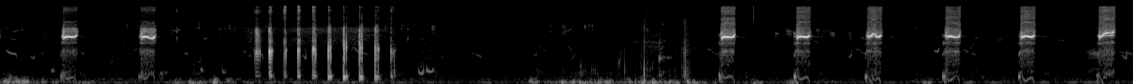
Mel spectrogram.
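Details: Caged male and female francolins calling together in sharp, high, clipped notes repeated about every three-quarters of a second, with a brief run of rapid harsher, lower notes early on.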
